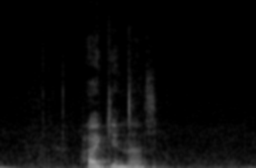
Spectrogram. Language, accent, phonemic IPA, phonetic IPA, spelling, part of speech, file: Armenian, Eastern Armenian, /hɑɡeˈnɑl/, [hɑɡenɑ́l], հագենալ, verb, Hy-հագենալ.ogg
- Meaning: 1. to eat one's fill; to become full (after eating) 2. to become saturated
